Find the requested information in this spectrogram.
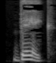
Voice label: "Bake", English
